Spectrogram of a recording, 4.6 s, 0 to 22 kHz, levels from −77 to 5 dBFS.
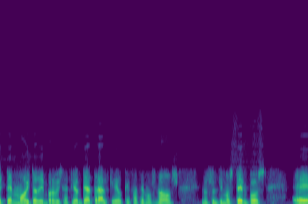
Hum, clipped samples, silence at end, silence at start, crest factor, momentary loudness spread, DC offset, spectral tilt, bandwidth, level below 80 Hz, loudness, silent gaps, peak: none; under 0.1%; 0 s; 0 s; 18 dB; 11 LU; under 0.1%; -8.5 dB/octave; 4.3 kHz; -68 dBFS; -19 LUFS; none; 0 dBFS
